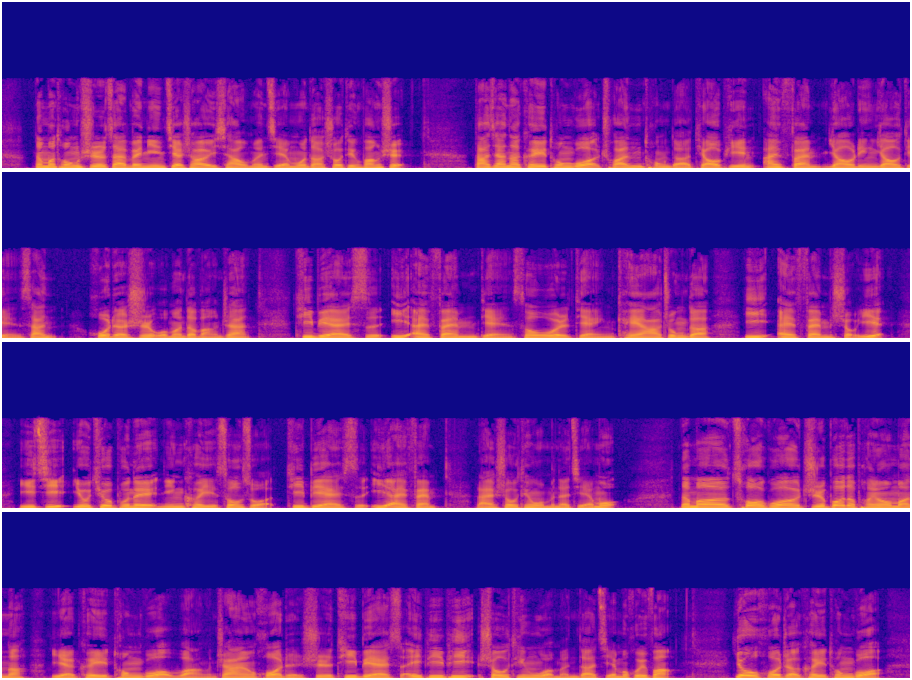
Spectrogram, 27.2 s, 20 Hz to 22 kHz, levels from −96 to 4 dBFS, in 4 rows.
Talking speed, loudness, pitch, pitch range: 310 characters per minute, -21 LUFS, 135 Hz, 110-155 Hz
